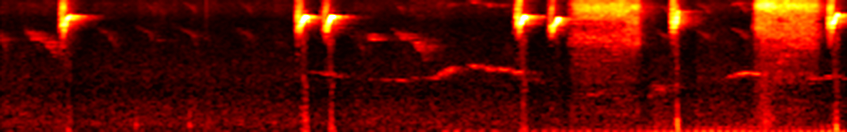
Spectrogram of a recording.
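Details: Kept konin (kolibri ninja) sunbird in full voice, calling to lure a rival: sharp, very high upswept double notes in spaced bursts, with brief rushing noise bursts near the end.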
